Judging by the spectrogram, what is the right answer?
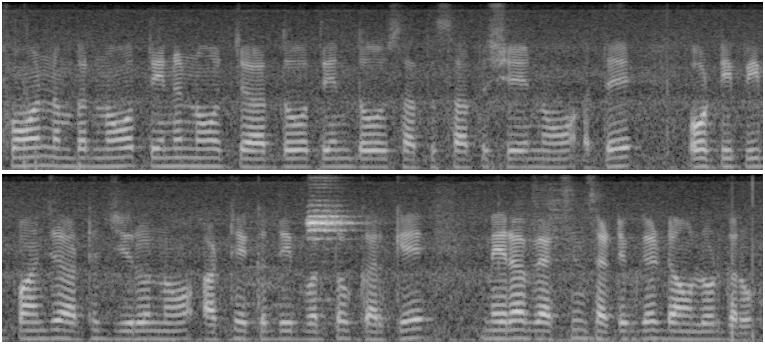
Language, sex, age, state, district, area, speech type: Punjabi, male, 30-45, Punjab, Pathankot, urban, read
